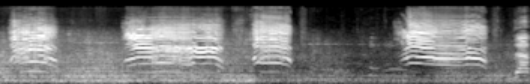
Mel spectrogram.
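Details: Goat during castration; loud, strained, wavering bleats in bursts of about half a second to a second, four main cries separated by pauses, with a low murmur beneath.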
